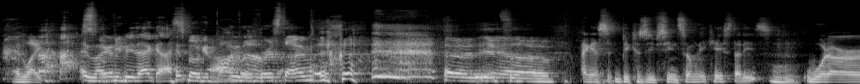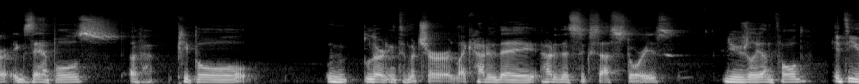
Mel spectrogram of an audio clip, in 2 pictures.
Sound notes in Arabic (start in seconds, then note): 0.0 يضحك; 3.6 يضحك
